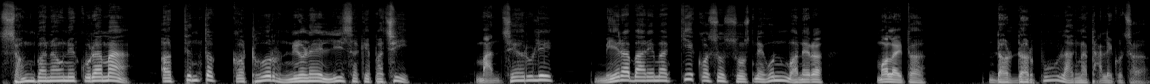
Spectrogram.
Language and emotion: Nepali, fearful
